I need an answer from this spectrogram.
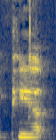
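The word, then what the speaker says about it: Peele: Mam tutaj na myśli i y, Astera i, i Pila, Pila też. Y, tak się wymawia jego nazwisko? Jordan Pil. Mhm. – Y, tak, tak, tak.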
